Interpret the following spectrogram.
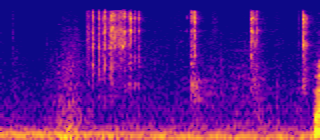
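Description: Ratcheting wrench clicking in short, irregular strokes as it backs out a brake caliper bolt, over a steady low hum.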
